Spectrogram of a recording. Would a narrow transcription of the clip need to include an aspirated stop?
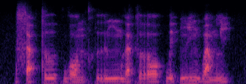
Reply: yes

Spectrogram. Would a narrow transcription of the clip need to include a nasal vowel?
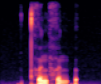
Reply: no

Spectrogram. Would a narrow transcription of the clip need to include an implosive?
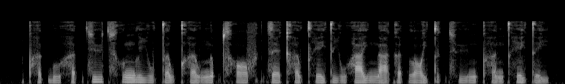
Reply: no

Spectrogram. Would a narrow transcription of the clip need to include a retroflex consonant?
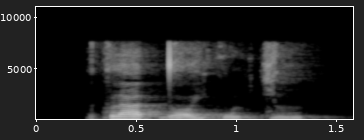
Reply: no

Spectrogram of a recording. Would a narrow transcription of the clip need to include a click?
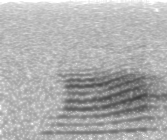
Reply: no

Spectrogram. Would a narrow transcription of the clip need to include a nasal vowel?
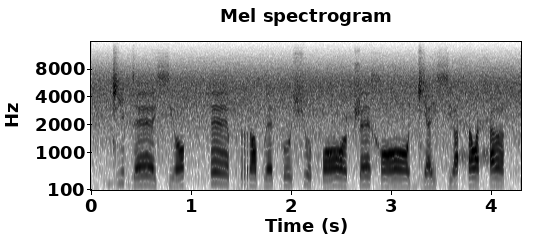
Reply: no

